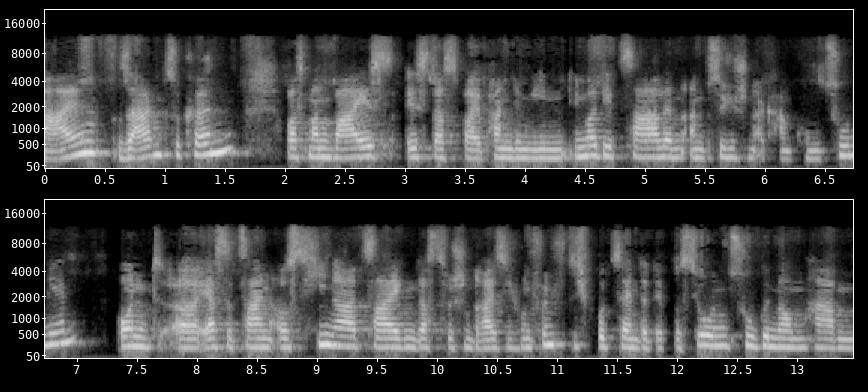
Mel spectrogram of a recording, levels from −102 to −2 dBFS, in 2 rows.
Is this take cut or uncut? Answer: uncut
